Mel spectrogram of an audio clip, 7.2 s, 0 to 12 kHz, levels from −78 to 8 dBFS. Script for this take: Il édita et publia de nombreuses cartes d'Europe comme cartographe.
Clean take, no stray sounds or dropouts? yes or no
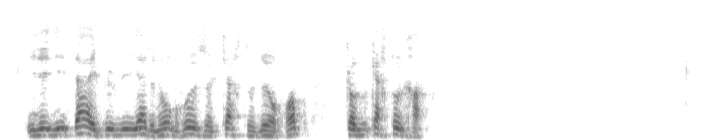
yes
